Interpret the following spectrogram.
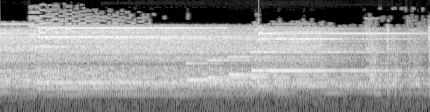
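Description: Short electronic music jingle of held, chiming notes with a few stepped changes in pitch, fading out near the end.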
